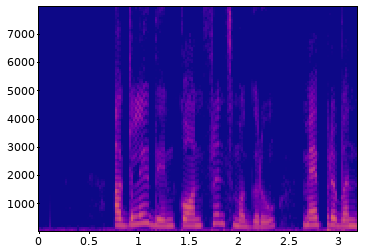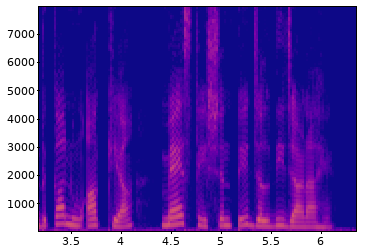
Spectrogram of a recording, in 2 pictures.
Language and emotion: Punjabi, neutral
